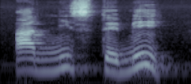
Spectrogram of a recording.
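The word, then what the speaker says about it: ἀνίστημι: porque ressuscite no grego anist temi pode anotar aí professor a n i s t e com acento no e mi se pronuncia na nossa fala portuguesa aqui anist aneme significa ficar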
